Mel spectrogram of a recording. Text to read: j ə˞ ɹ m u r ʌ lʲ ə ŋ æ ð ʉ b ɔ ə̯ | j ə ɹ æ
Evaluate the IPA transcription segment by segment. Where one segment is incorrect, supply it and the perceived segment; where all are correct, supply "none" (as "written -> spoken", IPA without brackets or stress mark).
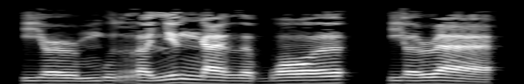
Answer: ʉ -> ə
